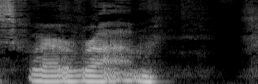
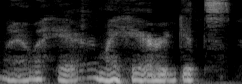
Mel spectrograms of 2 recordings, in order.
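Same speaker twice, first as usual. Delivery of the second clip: whispering; 10 dB quieter than usual. Real, not acted. Whispered aside about falling hair.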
